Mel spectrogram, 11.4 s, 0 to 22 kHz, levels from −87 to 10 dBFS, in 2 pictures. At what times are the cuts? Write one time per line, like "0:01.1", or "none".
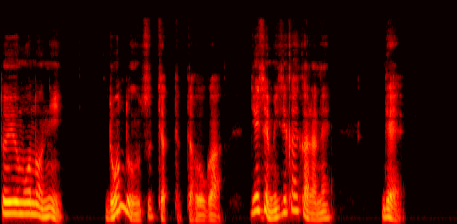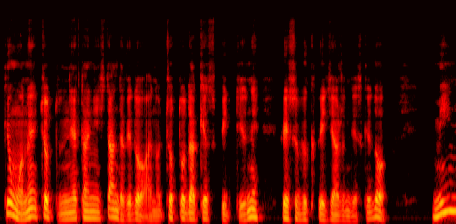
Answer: none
